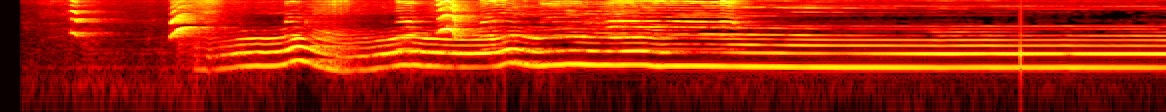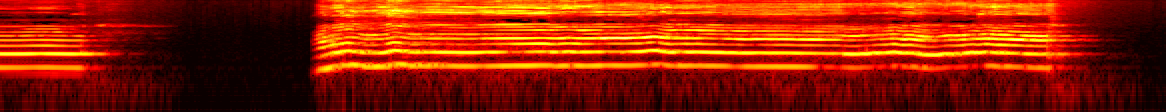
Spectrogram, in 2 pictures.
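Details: Ten-month-old Airedale Terrier singing while playing with an orange squeaky ball: a wavering, wobbling howl that settles into a long, steady, harmonic-rich tone, then breaks off briefly before a second sustained howl with slight quavers.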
